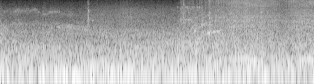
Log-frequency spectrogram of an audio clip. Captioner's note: engine starts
